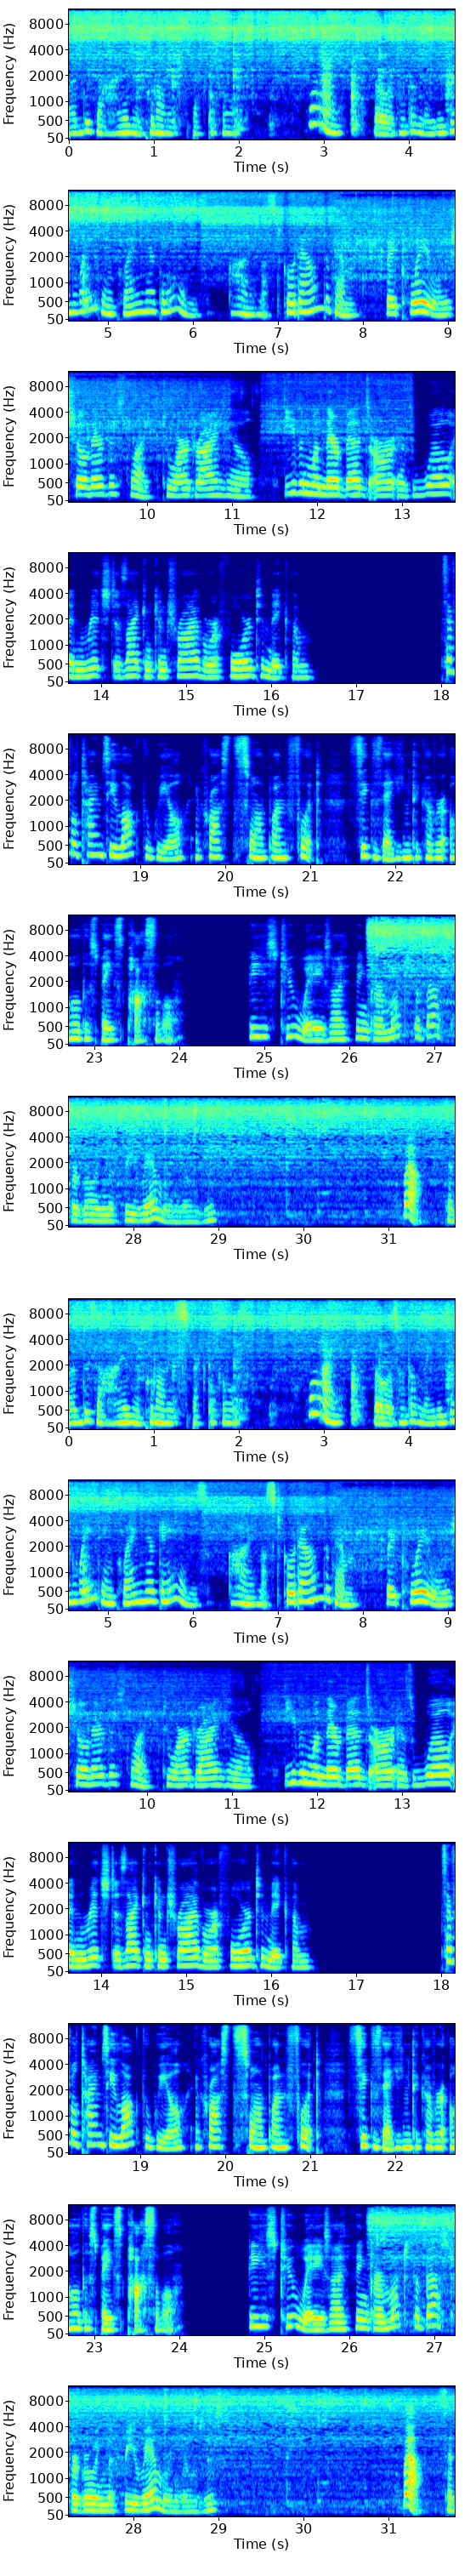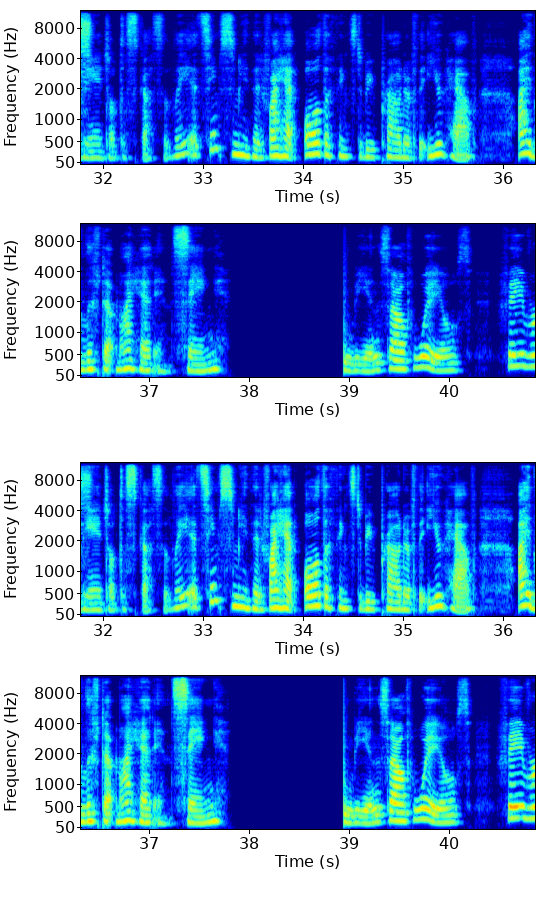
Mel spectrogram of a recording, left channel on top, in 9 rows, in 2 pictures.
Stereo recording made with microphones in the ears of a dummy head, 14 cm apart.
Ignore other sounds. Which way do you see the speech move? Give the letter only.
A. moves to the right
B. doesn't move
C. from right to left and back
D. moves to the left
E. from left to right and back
C.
